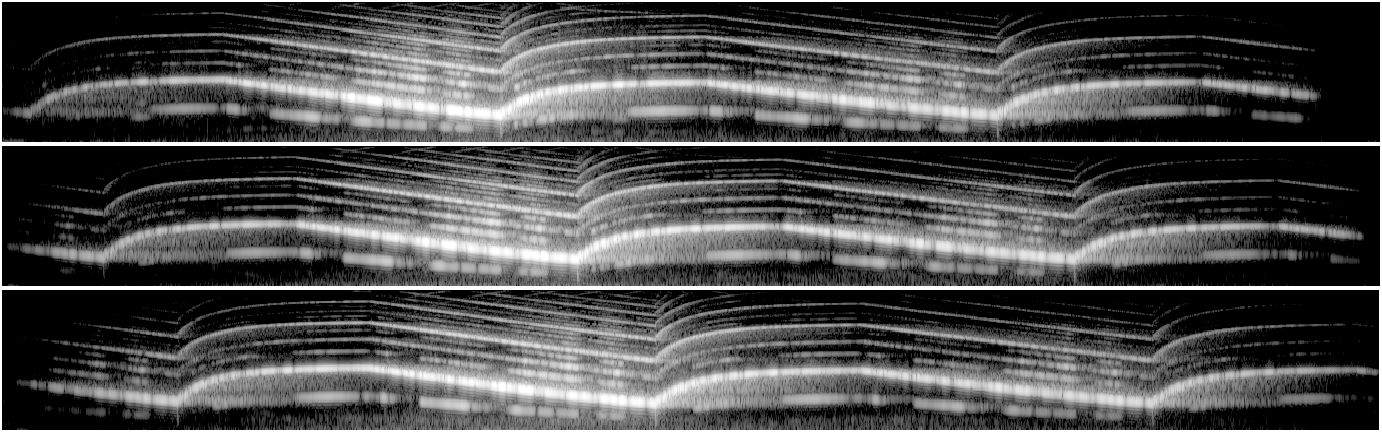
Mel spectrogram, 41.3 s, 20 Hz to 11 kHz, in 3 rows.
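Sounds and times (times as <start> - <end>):
police siren with doppler passing slowly outdoors: 1.8 - 11.2, 14.8 - 26.3, 28.5 - 40.3.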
